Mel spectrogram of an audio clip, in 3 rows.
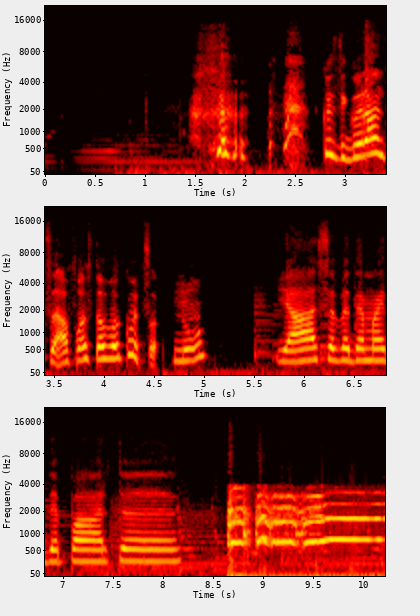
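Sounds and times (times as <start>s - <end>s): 
speech: 1.8s - 2.1s, 2.9s - 5.1s, 5.7s - 8.3s
rooster crowing: 8.6s - 10.2s.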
